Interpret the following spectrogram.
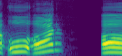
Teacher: कंठोष्ठम। कंठो यानी कंठ भी और ओठ भी।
